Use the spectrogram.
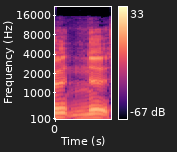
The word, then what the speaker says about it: ne: Again, and I tell people who learn with me, yeah, the ne is not pronounced. People skip the ne. So I'm not American. Je ne suis pas américain.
